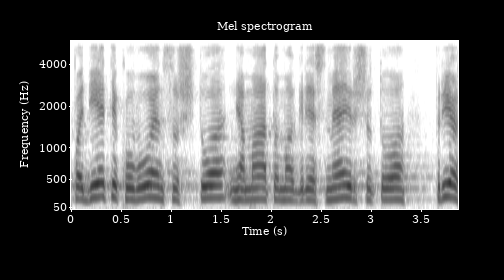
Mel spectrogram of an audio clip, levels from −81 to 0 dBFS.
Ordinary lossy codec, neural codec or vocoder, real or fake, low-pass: Opus, 32 kbps; none; real; 5.4 kHz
